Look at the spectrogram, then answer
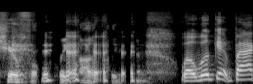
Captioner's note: laughs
